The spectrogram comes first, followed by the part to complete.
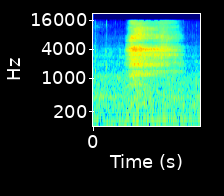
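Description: A person breathing out hard: a breathy hiss of about a second that starts a little under a second in and fades away.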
